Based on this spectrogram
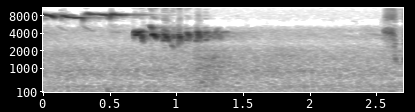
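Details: Robin singing from up high: a thin, very high whistle, then a short bright twittering phrase slurring around mid-high pitch, over faint low background rumble.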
